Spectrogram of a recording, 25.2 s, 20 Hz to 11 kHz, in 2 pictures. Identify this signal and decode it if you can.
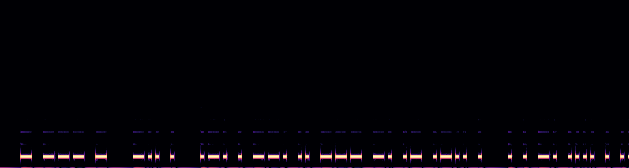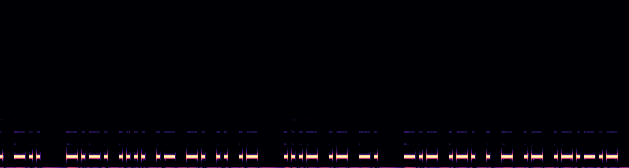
Morse code, heard as a keyed tone, about 16 wpm, 800 Hz. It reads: TOT DE REGIONALE EENHEID CHANIA VAN KRETA.
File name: Z PI4VRZ / PI4VRZ 14-jun-2025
